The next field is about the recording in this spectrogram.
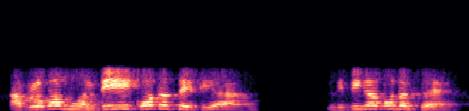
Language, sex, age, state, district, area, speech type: Assamese, female, 30-45, Assam, Sonitpur, rural, conversation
